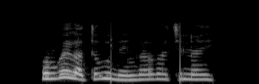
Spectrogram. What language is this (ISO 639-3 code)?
kln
